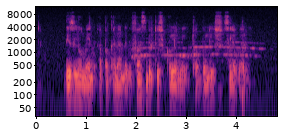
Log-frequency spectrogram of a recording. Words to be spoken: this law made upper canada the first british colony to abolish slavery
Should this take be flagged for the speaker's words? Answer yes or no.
no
